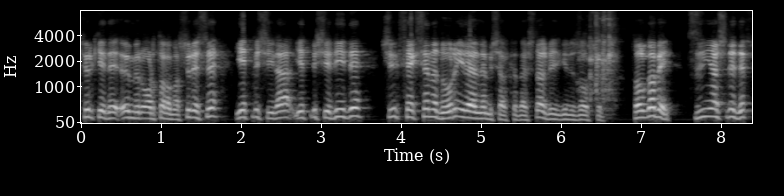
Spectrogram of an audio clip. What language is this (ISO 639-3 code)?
tur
